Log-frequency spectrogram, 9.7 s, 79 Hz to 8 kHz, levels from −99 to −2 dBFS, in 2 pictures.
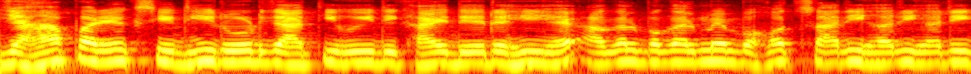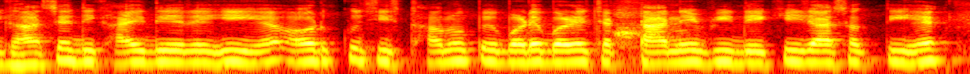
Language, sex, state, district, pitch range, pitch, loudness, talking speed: Hindi, male, West Bengal, Kolkata, 160-175 Hz, 170 Hz, -20 LUFS, 195 wpm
